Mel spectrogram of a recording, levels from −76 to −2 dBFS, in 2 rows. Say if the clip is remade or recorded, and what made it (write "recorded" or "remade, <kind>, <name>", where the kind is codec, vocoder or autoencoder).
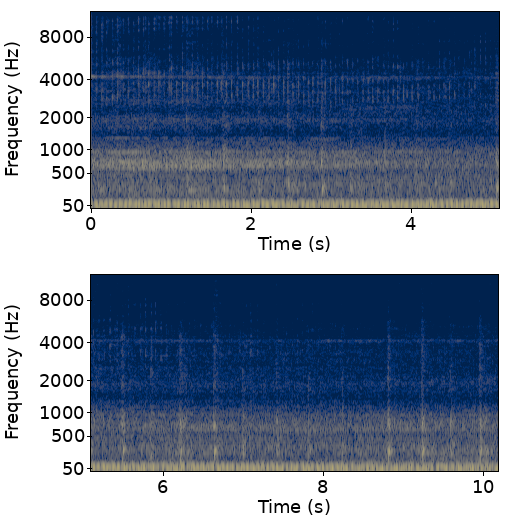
remade, vocoder, Vocos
